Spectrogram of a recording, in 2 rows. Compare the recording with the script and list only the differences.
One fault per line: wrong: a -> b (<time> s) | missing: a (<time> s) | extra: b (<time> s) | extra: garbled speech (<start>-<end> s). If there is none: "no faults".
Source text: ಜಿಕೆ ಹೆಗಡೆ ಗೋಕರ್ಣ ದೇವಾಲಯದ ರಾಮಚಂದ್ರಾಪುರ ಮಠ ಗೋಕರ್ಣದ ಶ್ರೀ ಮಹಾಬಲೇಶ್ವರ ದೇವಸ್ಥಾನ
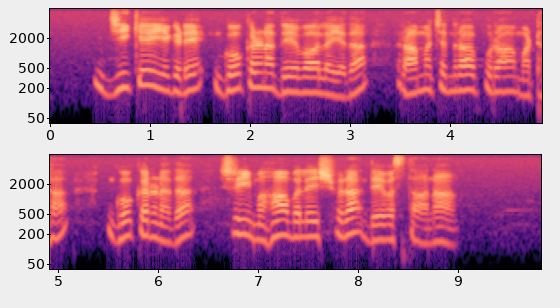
no faults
